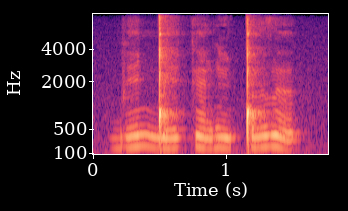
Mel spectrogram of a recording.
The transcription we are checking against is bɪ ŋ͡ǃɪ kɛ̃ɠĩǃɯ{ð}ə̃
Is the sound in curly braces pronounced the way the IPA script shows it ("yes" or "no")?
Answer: yes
